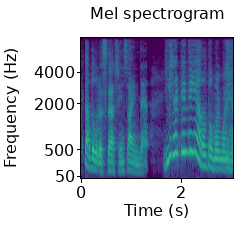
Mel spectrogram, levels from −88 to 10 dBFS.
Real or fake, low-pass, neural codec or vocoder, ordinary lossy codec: fake; none; codec, 16 kHz, 0.5 kbps, FunCodec, trained on LibriTTS, 25 frames a second; none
